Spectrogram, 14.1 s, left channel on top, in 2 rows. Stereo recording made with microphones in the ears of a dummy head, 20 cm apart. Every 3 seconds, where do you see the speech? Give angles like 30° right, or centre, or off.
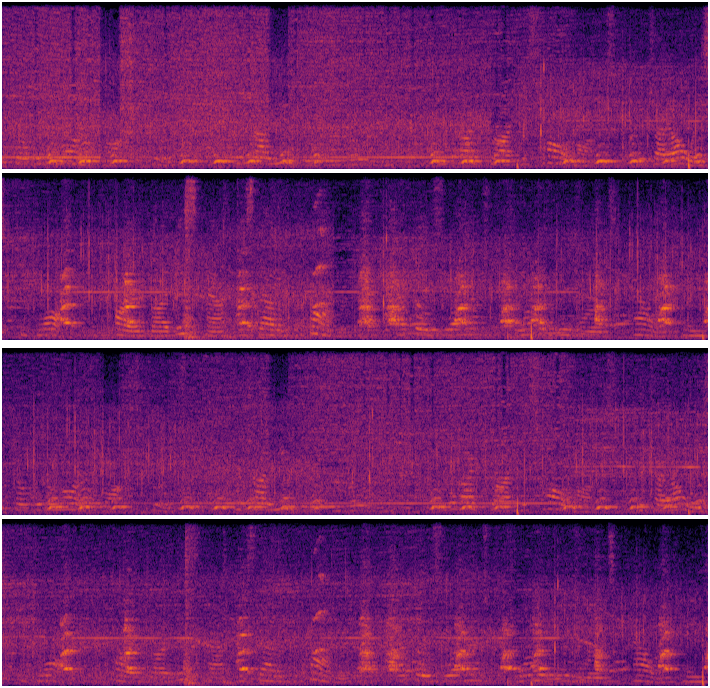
30° right, 20° right, 40° left, 10° left, 30° right.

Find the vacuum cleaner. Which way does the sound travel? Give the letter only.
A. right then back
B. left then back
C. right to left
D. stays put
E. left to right
E.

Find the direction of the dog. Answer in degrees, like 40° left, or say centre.
10° right.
